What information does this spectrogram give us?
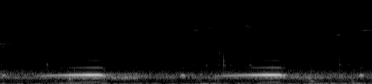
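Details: Common emerald dove (Chalcophaps indica) giving soft, low, hollow coos that swell and rise slightly, two in under four seconds, against a faint background hum.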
